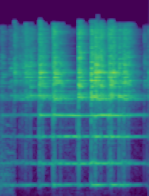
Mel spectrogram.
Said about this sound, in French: C'est une grosse cloche euh, de vache, évidemment. Elle est, dédiée euh, uniquement pour, Alexis, parce qu'elle est son, effigie et son portrait qui est peint sur la cloche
